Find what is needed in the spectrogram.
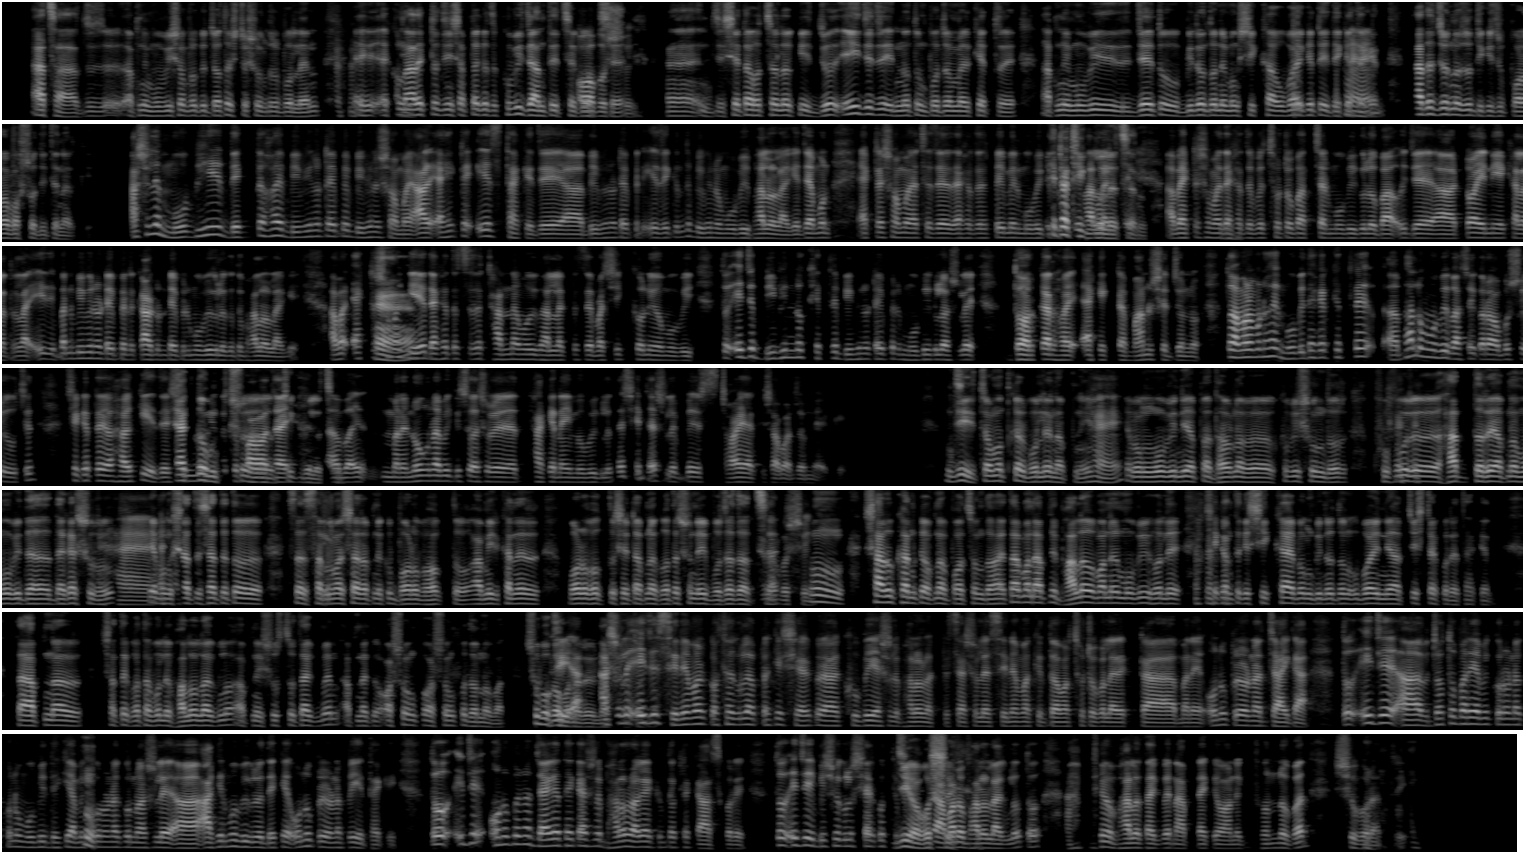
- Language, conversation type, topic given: Bengali, podcast, কোনো সিনেমা বা গান কি কখনো আপনাকে অনুপ্রাণিত করেছে?
- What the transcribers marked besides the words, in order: chuckle; "প্রেমের" said as "পেমের"; chuckle; scoff; chuckle; chuckle; scoff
